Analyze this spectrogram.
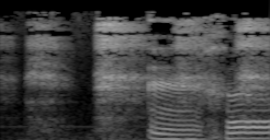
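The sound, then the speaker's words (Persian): A patient breathes deeply during a doctor's examination, taking a few slow, airy breaths, the later ones carrying a voiced, groaning tone. “تو پیران تپلن کو، نفسای عمیق عمیق بکش. خب برو نفس و یک کم دگام عمیق‌تر.”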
